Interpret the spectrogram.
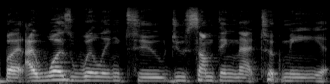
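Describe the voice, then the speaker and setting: This woman, with an American accent and a medium pitch, talks at a fairly slow pace on a very clean recording with a silent background. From New York City, the Bronx. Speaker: mental health counselor. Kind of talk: casual chat.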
